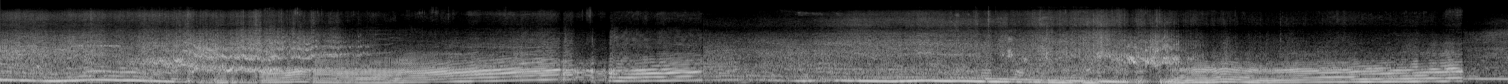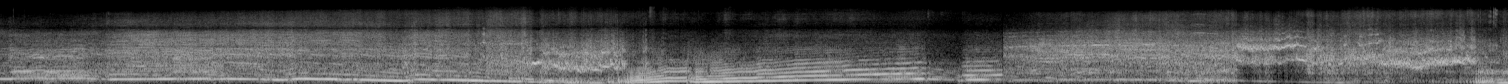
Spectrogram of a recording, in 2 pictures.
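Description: Rally cars at full speed on a tarmac stage, one after another. Their engines climb hard in pitch and drop back again and again with gear changes and braking, with tyre squeal through the corners.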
